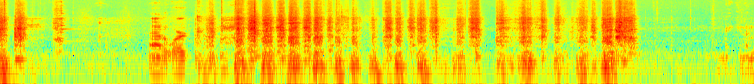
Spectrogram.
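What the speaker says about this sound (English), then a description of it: "I think it'll work to scrape this old caulk off, so we're gonna try it." Rhythmic scraping of a mud knife stripping old caulk from RV trim, a fast run of rough, rasping strokes up close, with a short spoken remark before and after.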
